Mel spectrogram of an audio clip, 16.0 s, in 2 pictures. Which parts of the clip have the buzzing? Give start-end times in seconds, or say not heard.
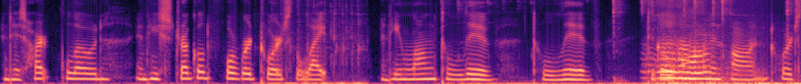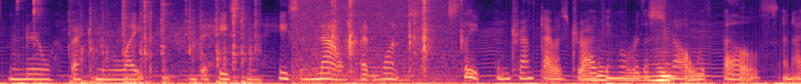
6.4-15.9.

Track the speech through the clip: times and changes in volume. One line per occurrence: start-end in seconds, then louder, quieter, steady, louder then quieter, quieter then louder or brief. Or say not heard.
0.0-15.9 steady.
